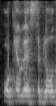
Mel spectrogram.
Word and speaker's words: Håkan Westerblad: Håkan Westerblad. Am I pronouncing that right? Yeah, almost. Håkan Westerblad in Swedish, but that's very difficult to say if you're not from Sweden.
